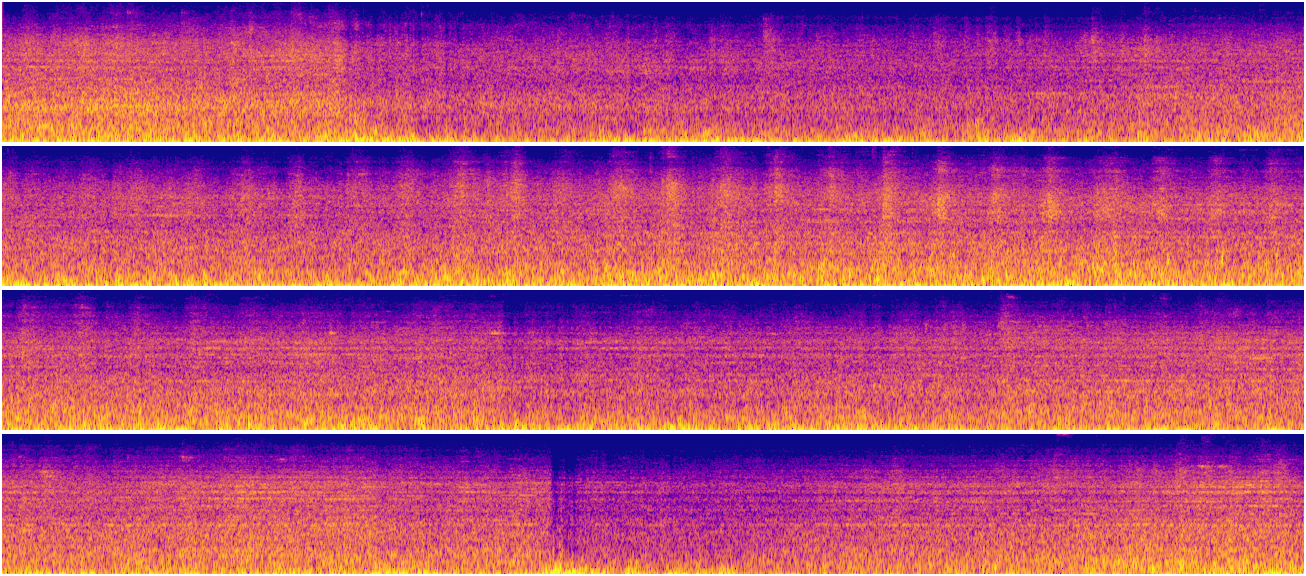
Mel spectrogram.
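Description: Freight train cars (tank cars, boxcars and covered hoppers) rolling past: a steady low rumble with the wheels clacking over rail joints.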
